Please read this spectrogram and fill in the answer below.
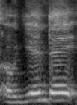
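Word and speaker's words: Oyinde: So to get in touch with me, my company, my parent company is O Yende Enterprises. That's spelled O Y I N D E Enterprises.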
